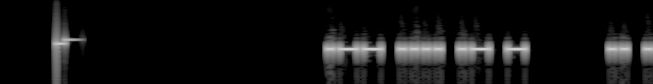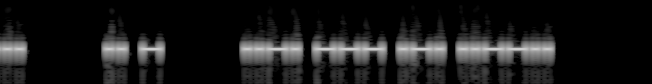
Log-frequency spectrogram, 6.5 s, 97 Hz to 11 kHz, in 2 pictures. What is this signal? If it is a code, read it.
Morse code, heard as a keyed tone, about 40 wpm, 700 Hz. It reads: WHAT IS IT FOR?
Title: 2x Word-Spacing - Sentences from Top 100 Words - 40wpm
